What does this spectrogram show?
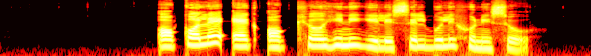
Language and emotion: Assamese, neutral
